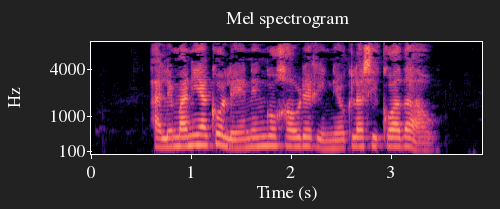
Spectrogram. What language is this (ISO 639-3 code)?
eus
